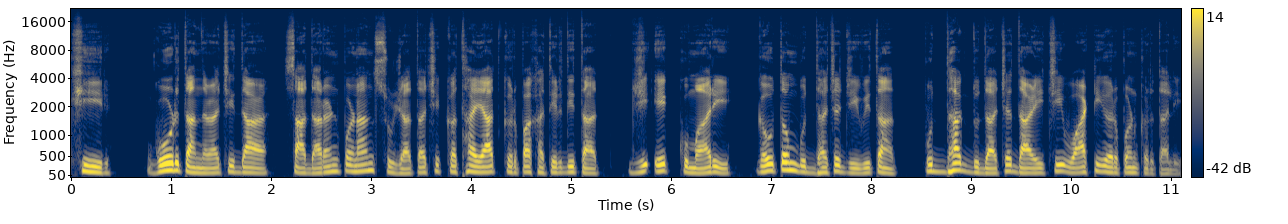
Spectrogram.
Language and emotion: Goan Konkani, neutral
